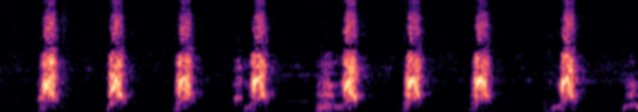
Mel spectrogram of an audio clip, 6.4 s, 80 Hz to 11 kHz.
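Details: Dog in Schutzhund protection training, barking during the hold and bark exercise: about nine loud, evenly spaced barks, roughly one every 0.6 to 0.8 seconds, with no other sounds.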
